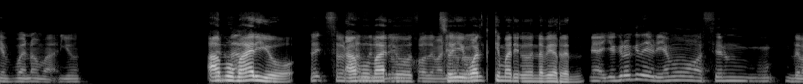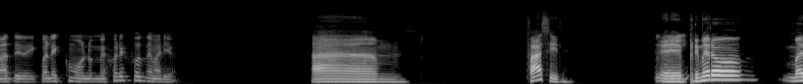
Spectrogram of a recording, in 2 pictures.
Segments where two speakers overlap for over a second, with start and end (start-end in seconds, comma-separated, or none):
3.4-4.8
